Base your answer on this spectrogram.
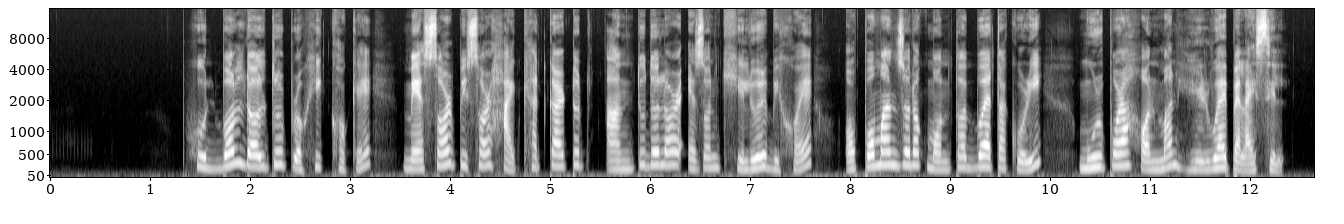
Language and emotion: Assamese, disgusted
